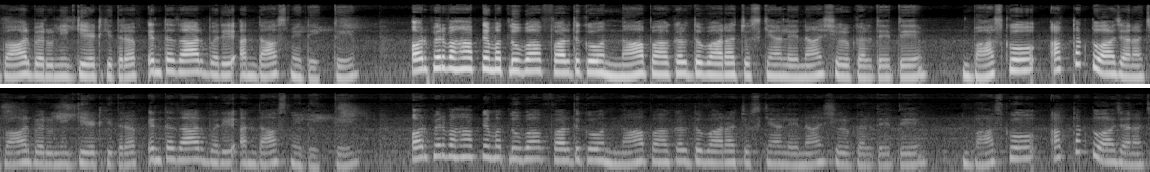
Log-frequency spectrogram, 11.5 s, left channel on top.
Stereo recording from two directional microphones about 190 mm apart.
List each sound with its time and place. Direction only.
0.0 s a woman's voice: 45° left (ahead or behind)
4.1 s speech: 40° left (ahead or behind)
